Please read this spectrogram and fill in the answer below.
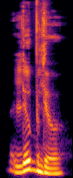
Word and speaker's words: люблю: Я люблю. Ти любиш. Ви любите. Ми любимо. There is a historically developed extra sound «л» in люблю, which makes the pronunciation of the word smoother.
